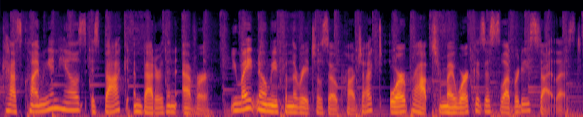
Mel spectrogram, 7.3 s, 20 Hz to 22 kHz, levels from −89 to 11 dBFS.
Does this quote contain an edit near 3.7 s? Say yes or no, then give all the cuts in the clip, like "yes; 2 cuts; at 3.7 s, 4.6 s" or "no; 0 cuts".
no; 0 cuts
